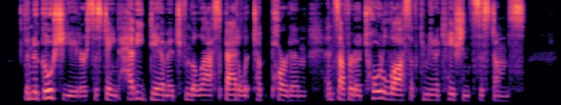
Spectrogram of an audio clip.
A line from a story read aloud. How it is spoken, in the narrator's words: Windu said icily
